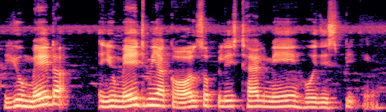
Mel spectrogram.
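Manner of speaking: slow, deliberate phrasing; slow model phrase. Shown as a demonstration. Teacher demonstrating a reply to an unknown caller, slow. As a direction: say it slowly so students can copy. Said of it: "आपको बोलना है".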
